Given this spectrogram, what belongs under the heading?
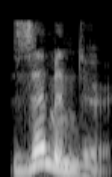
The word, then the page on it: zemindar: British English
